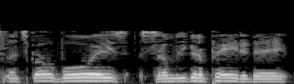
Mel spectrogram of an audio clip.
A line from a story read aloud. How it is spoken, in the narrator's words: he yells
